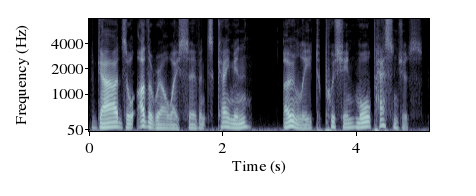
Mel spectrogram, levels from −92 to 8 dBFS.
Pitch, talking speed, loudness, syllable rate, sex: 105 Hz, 165 wpm, -21 LUFS, 4.4 syllables/s, male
